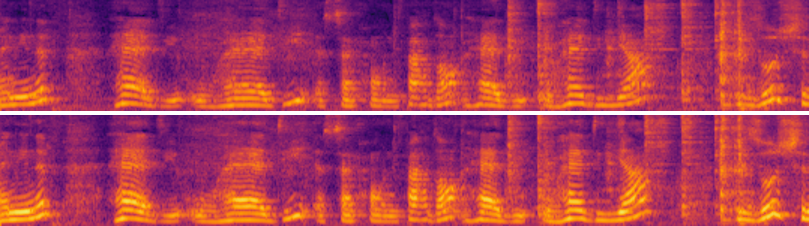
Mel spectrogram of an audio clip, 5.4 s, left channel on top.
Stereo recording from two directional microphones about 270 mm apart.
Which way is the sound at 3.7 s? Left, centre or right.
Right.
